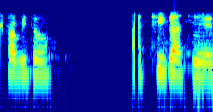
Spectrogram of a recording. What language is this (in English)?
Bangla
